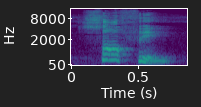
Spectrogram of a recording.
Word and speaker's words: soften: সফেন, SOFTEN, সফেন, টি silent, সফেন, মানে নরম করা।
